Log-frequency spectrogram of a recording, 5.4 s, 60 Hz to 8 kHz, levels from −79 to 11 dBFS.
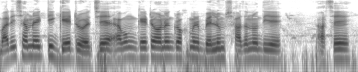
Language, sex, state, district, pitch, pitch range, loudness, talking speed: Bengali, male, West Bengal, Alipurduar, 140 Hz, 130-155 Hz, -16 LUFS, 145 wpm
